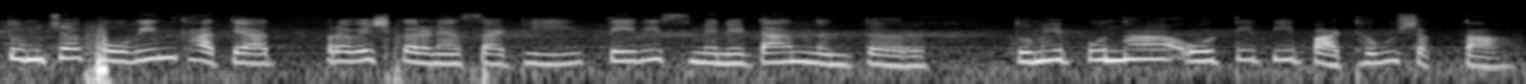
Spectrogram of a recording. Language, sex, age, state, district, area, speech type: Marathi, female, 30-45, Maharashtra, Mumbai Suburban, urban, read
